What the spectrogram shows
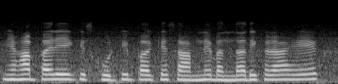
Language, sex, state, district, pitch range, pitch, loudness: Hindi, female, Uttar Pradesh, Lucknow, 215-230 Hz, 225 Hz, -15 LUFS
